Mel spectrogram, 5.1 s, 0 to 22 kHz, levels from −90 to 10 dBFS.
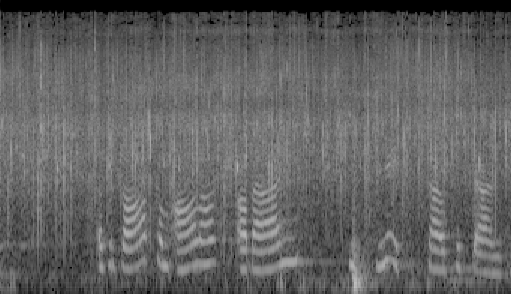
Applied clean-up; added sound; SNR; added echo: none; Frying (food); -4 dB; none.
